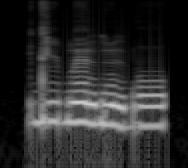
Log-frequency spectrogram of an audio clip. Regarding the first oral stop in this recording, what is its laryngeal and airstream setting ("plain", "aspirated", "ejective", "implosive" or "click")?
plain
